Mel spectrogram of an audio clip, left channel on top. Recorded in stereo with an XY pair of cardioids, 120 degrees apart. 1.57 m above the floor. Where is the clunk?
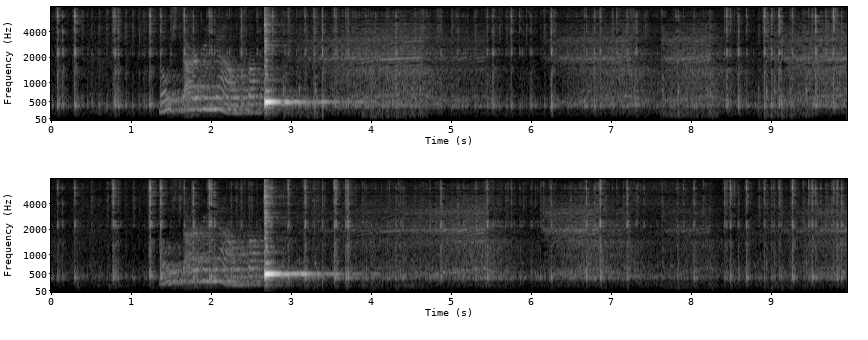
No clunk in this recording.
